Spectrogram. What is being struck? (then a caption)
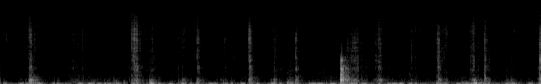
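Bead foam clay patch poked with a wooden stick. A wooden stick jabs and pokes again and again into a flattened, hand-sized, solid patch of orange bead foam clay. Each poke makes a short, crackly, crinkling pop with a low, soft body, repeating steadily throughout.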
